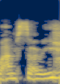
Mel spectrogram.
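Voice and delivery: ordinary talk, nothing marked

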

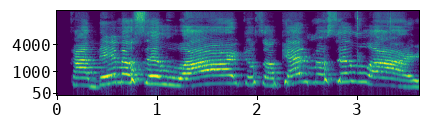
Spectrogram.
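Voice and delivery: slow, drawn-out dramatic plea; retold whiny demand. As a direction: stretch it into a put-on plaintive demand. Acts out demanding her phone from director.

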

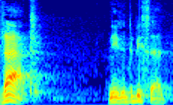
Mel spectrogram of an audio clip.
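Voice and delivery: low, slow-paced hushed quote with long pauses; quivering lip, imitated. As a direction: imitate a man holding back emotion, low and soft. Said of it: "with a quivering lip".

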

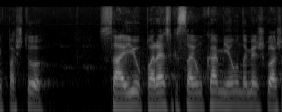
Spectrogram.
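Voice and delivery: low, soft confiding voice; relieved woman, retold. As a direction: imitate someone quietly unburdened.

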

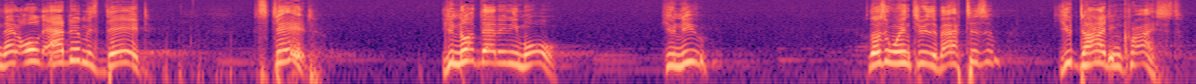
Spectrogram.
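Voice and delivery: high, loud, driving preacher voice; fiery preaching. Acted. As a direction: preach it hard to the crowd. Preaching at full force.

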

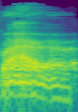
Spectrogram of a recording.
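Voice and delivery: guttural undead moan; zombie groan. Retold or imitated. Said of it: "making the zombie noises".

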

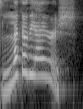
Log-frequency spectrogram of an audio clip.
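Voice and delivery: high-pitched first stab at the grandmother; quick, high quote of an Irish granny; mock Irish grandmother. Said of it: "Not like that, but she's like".

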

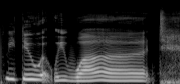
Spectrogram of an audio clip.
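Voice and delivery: high, loud, slow silly voice; goofy put-on voice. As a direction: drawl it out like a goof. Goofy declaration.

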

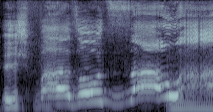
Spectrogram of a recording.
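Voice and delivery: high, very drawn-out cry; exaggerated outrage. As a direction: stretch it into a hammed-up furious wail. Comic outburst at remembered anger. (gedehnter, hoher, gespielt wütender Aufschrei)

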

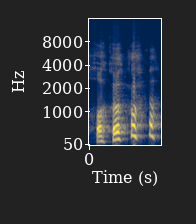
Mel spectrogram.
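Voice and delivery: mock maniacal cackle; imitated maniacal laughter. Podcaster imitating laughter heard at show's end, mock maniacal. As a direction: fake a villain's crazed laugh. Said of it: "Like the, the maniacal laughter".

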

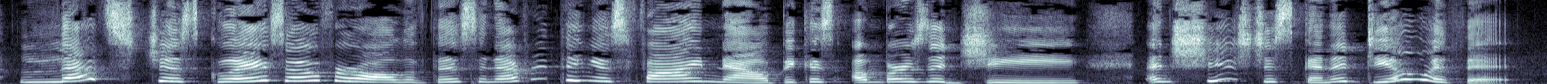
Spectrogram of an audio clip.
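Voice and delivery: high, sing-song mock cheeriness. Voicing people who want it all glossed over, high mocking voice. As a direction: put on a high, glib smoothing-over voice.

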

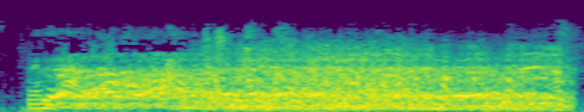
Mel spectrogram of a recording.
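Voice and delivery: breathy high giggle; laughing. Real, not acted. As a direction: burst out laughing. Laughing at wife's sleep talk.

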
